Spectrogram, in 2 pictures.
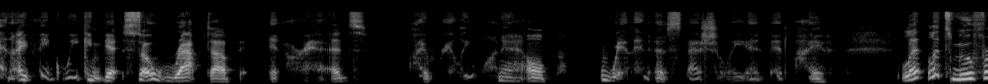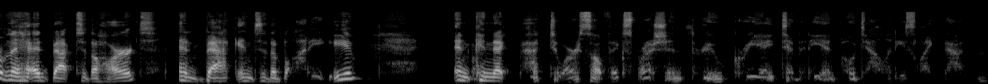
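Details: Adult woman with spasmodic dysphonia that began after stress and illness while building her business. It is still present and being managed naturally, without Botox: spasmodic dysphonia.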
